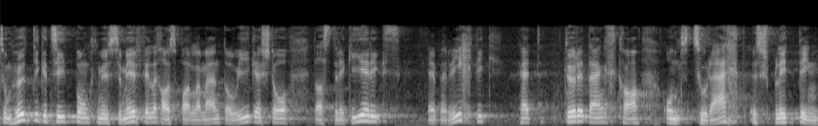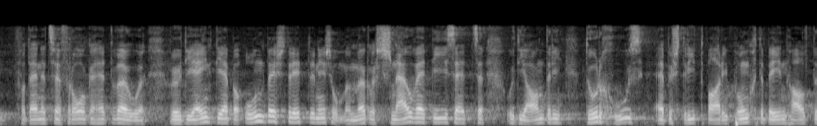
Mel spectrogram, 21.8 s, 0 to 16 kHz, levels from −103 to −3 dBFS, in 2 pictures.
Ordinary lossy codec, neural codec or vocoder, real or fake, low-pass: none; codec, 16 kHz, 16 kbps, FunCodec, trained on Chinese and English, 50 frames a second; fake; 7.2 kHz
